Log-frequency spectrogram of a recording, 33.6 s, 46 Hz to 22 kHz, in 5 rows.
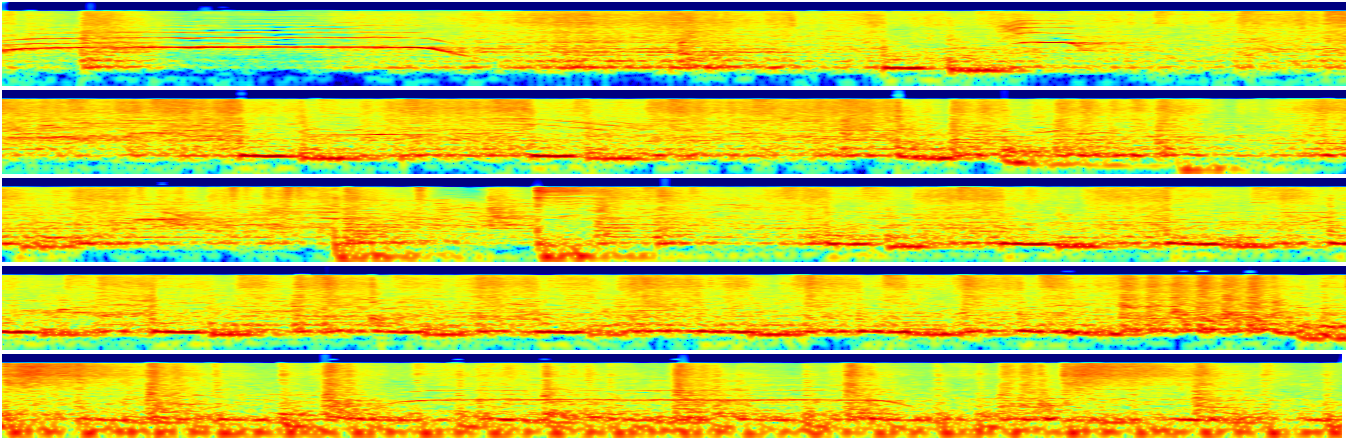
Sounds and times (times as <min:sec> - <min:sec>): Drum: 0:00.0 - 0:33.5
Drum kit: 0:00.0 - 0:33.5.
